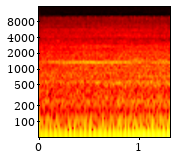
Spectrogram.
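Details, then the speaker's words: E46 BMW 3-Series with sporadic cold-start misfire, after swapping parts back: steady, even warm idle with a faint constant whine and no missed beats. The misfire seems to go away once the engine warms up; normal idle. "I don't hear the misfires now. So again, I think once this thing starts to warm up, the problem starts to go away."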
